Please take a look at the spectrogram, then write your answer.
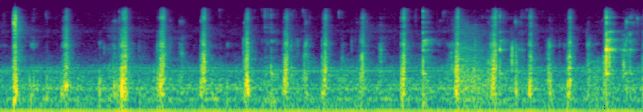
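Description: Crunchy food bitten and chewed close up, a dozen or so sharp, evenly spaced crunches over a low steady hum, with no talking.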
